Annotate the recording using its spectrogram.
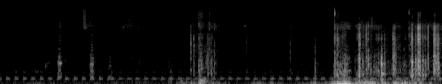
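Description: Small clicks and taps of a knife peeling and cutting shallots on a steel plate, then a louder cluster of knocks and rustling near the end.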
